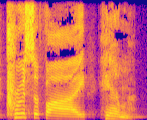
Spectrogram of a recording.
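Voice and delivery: very slow, drawn-out imitated order; measured, weighty quote of a mob's order; deliberate command. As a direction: stretch each word as a retold demand. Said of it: "They're telling the Roman governor".

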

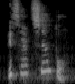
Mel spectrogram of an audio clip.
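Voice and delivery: hushed, lifted little aside. Real, not acted. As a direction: drop it almost under your breath. Preacher drops voice for aside.

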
